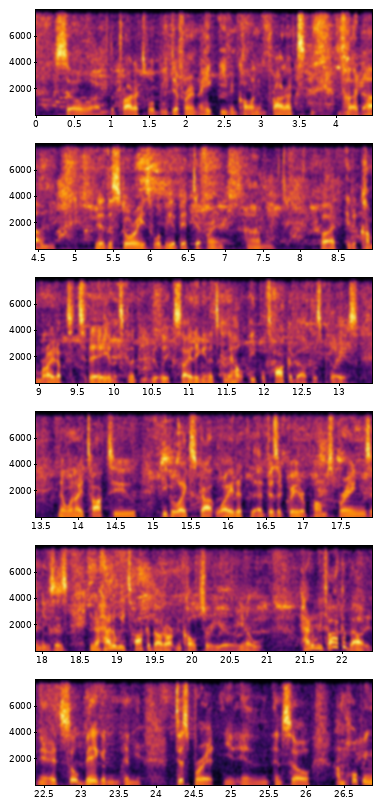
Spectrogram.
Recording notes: Recorded live at the center of the Coachella Valley, Skip Paige’s Little Bar .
